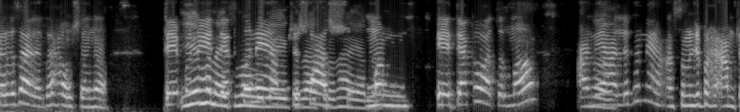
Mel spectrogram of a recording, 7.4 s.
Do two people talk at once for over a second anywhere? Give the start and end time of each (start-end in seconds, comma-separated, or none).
1.9-3.8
